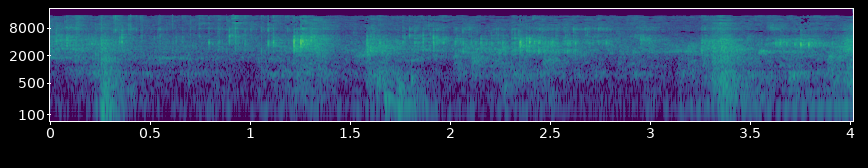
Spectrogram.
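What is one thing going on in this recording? Water pours from a tap into a bucket.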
